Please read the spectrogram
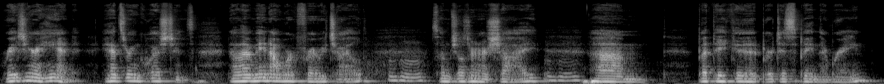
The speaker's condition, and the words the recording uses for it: Vocal cord paralysis. So, that's why my voice sounds this way.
